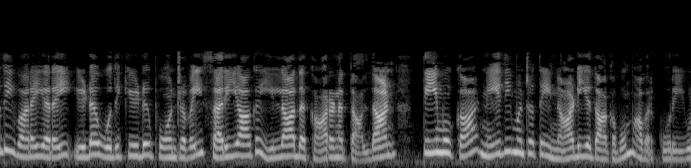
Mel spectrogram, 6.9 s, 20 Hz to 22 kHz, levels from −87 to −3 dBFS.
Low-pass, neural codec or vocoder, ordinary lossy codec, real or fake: 7.2 kHz; none; MP3, 64 kbps; real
